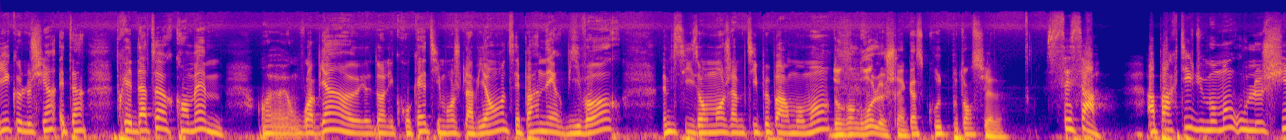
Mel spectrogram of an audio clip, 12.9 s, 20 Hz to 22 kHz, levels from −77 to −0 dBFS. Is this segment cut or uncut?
cut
